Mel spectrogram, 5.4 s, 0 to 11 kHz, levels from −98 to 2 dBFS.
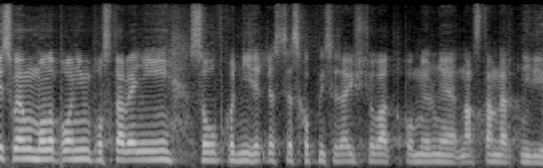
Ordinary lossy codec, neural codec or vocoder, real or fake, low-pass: AAC, 64 kbps; codec, 16 kHz in and 24 kHz out, 0.9 kbps, LongCat-Audio-Codec, fine tuned four codebook decoder; fake; 9.9 kHz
